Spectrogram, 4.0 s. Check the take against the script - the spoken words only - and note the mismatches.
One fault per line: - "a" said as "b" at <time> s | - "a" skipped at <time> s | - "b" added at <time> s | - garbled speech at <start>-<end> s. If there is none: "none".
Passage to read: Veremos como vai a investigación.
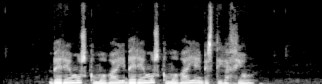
- "veremos como vai" added at 1.6 s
